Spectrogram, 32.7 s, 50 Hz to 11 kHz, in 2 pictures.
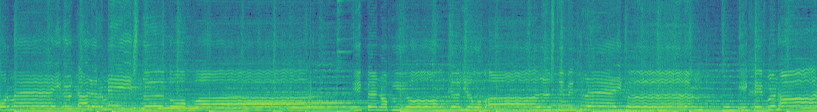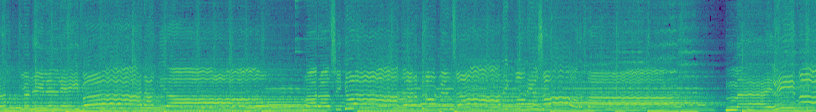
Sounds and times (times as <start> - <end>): Singing: 0.0 - 14.1, 14.8 - 32.6
Soul music: 0.0 - 32.6.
